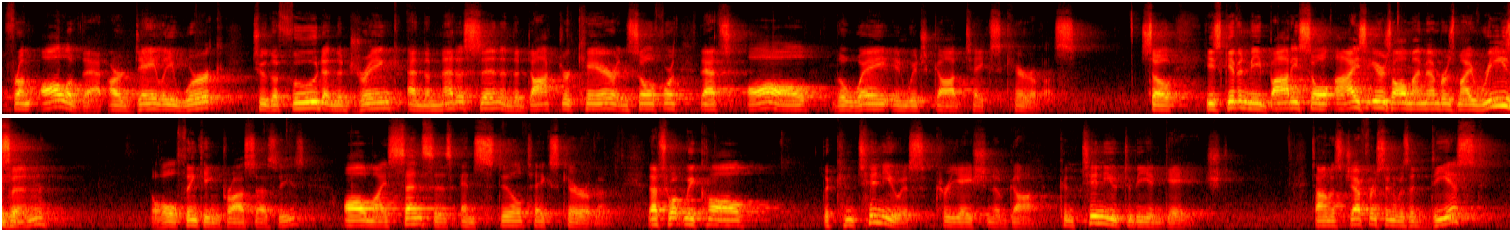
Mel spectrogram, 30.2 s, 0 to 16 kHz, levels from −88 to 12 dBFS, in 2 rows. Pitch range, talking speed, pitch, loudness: 115-145 Hz, 155 wpm, 125 Hz, -28 LUFS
